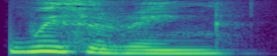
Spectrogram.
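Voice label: "withering", English, British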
